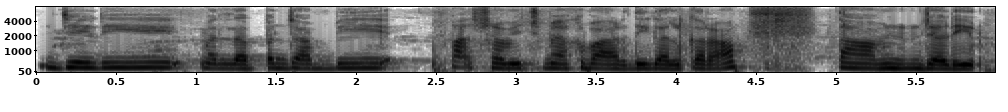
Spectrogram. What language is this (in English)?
Punjabi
